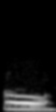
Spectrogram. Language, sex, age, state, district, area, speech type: Bodo, female, 18-30, Assam, Chirang, rural, conversation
